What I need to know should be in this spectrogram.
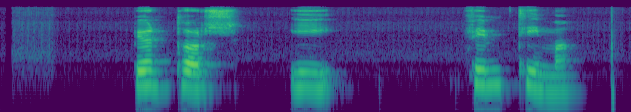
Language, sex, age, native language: Icelandic, female, 10, Icelandic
